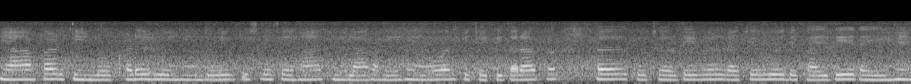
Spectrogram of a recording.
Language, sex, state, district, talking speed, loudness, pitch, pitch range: Hindi, female, Jharkhand, Jamtara, 180 wpm, -15 LUFS, 225 Hz, 215-235 Hz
